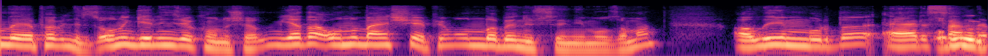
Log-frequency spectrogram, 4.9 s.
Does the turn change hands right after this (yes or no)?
yes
